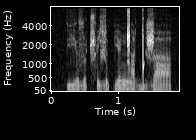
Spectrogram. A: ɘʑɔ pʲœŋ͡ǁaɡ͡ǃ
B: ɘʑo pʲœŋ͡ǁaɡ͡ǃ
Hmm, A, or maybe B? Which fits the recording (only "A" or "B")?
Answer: A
